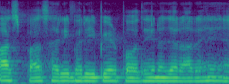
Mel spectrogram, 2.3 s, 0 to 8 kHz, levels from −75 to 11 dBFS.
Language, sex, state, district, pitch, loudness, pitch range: Hindi, male, Uttarakhand, Tehri Garhwal, 125 Hz, -14 LUFS, 120-130 Hz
